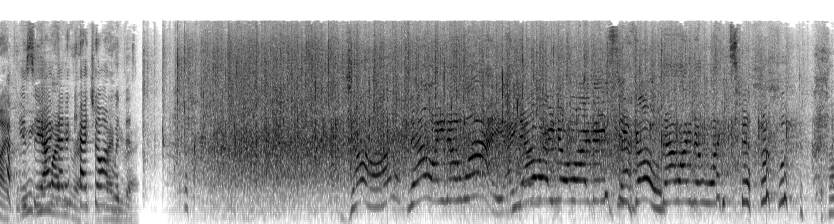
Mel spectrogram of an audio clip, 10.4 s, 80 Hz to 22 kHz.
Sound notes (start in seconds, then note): 2.0 audience applauds; 9.0 laughs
